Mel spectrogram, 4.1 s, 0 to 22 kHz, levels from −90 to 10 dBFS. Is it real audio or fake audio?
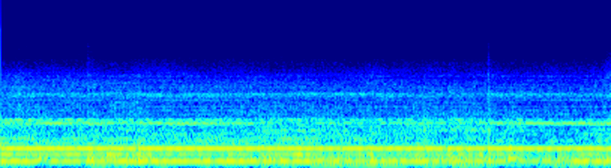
fake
